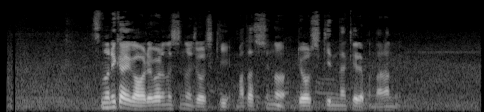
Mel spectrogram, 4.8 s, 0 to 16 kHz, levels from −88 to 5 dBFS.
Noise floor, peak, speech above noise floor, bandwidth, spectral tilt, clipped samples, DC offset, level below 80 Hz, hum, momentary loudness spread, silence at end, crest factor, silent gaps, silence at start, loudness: -51 dBFS; -6 dBFS; 25 dB; 11 kHz; -4.5 dB/octave; under 0.1%; under 0.1%; -70 dBFS; none; 15 LU; 0.85 s; 22 dB; none; 0.2 s; -26 LUFS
